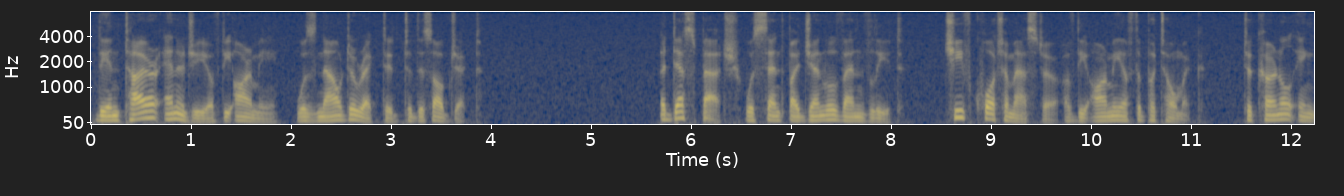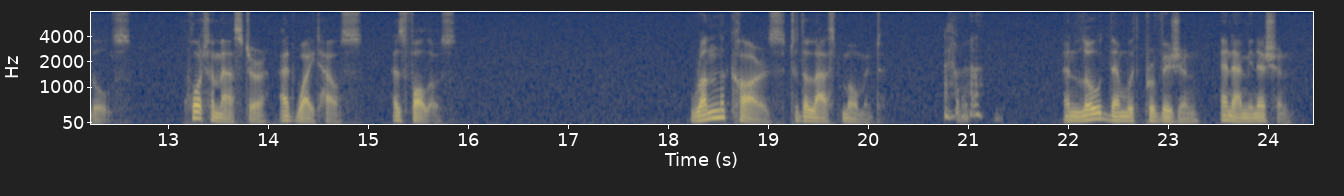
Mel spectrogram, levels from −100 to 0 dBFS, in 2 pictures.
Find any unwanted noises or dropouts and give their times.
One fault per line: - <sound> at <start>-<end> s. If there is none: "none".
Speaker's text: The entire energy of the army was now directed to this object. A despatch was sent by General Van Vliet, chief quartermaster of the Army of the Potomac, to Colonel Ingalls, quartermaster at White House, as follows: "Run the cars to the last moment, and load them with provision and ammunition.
- laugh at 20.7-21.4 s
